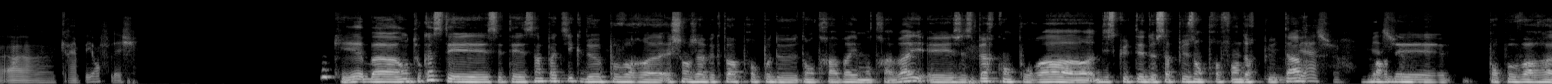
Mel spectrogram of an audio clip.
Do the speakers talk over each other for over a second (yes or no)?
yes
